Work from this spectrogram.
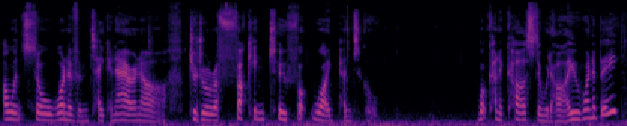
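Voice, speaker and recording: A confident female vampire, acted by a woman, speaks at a medium pitch. She explains the magical world like a seasoned mentor, chatty and wry, talking straight to one listener in an intimate audio drama. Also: moderate pace, darkish tone, lightly acted. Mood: wry, teasing. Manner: chatty, informal explaining with occasional swearing.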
